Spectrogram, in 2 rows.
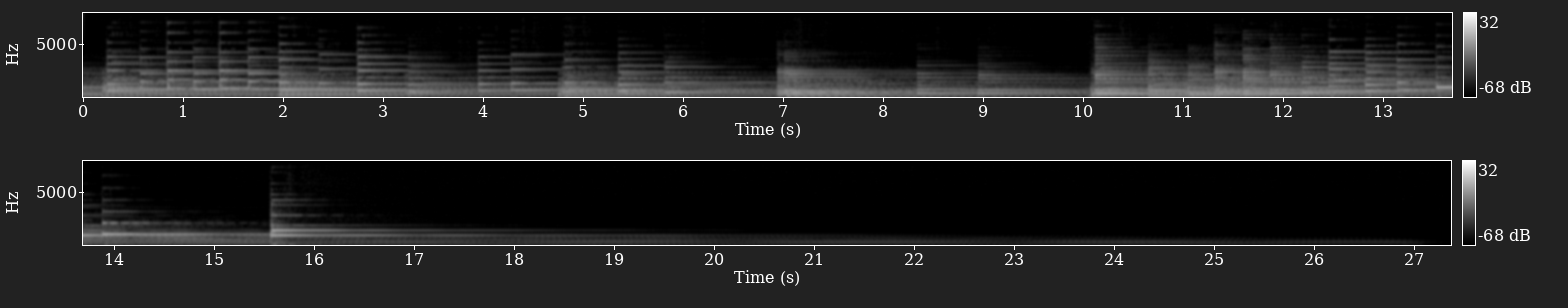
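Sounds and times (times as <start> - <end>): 
grand piano: 0.0 - 26.4.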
